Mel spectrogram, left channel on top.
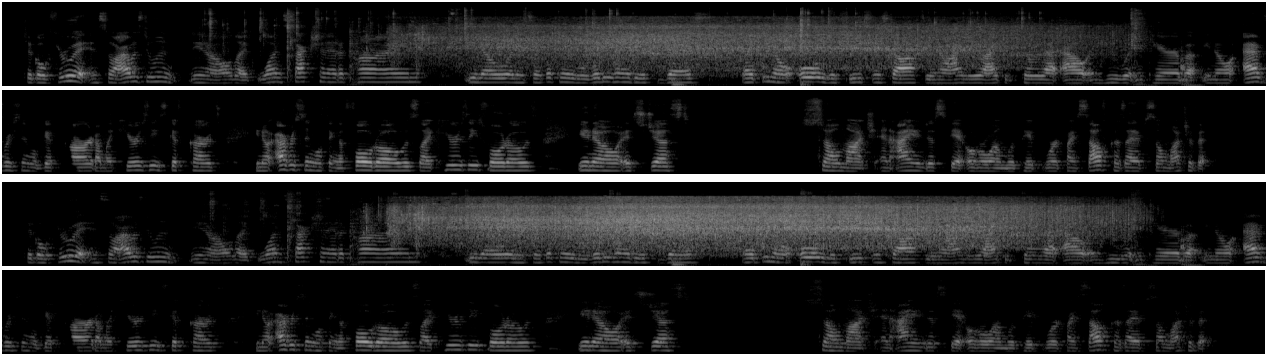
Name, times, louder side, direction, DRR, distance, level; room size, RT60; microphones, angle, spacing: voice 1, 0.2-6.9 7.4-19.4 20.6-24.7, left 3 dB, 90° left, 5 dB, 0.8 m, -42 dB
sound 1, 1.9-12.0, left 6 dB, 60° left, 2.1 m, -49 dB
sound 2, 3.6-11.5, right 8 dB, 30° right, 0.4 m, -32 dB
8.4 x 2.9 x 5.6 m, 0.29 s
head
